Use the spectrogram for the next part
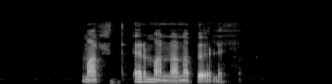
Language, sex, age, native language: Icelandic, male, 40-49, Icelandic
